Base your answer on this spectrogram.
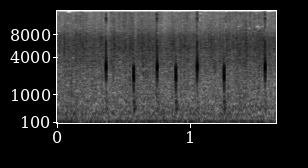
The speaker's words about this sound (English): I am driving home in the rain.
